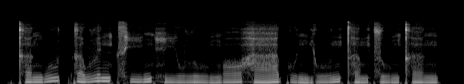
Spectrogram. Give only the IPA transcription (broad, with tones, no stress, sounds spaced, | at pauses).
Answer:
kʰ ɐ˨˧ ŋ w uː˥ t̚ k ɐ˨˥ w l ɪ˥ ŋ t͡sʰ iː˨˥ ŋ h iː˨ w l uː˨˩ ŋ ɔː˨˧ h aː˨˥ kʷ ɪ˨˩ ŋ j uː˨˥ n t̪ʰ ɐ˨ m t͡s uː˨ ŋ kʰ ɐ˧ ŋ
